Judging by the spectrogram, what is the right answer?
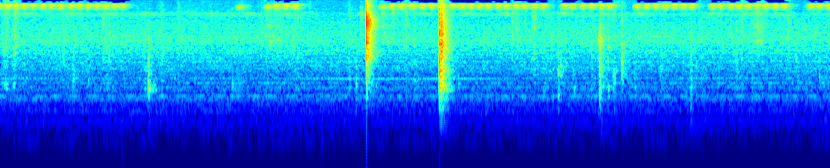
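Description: Hands working the plastic air-conditioning case of a Proton Inspira: two sharp plastic clicks about two-thirds of a second apart in the middle, with a few lighter clicks and taps before and after, over a steady low hiss.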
